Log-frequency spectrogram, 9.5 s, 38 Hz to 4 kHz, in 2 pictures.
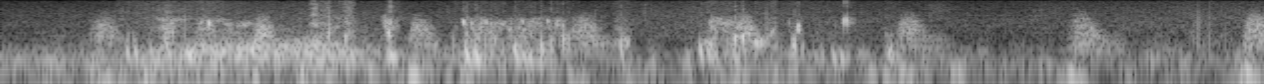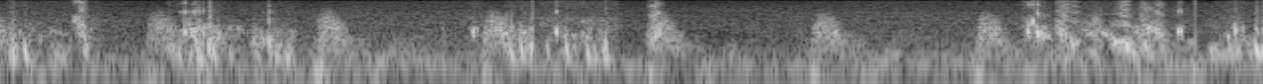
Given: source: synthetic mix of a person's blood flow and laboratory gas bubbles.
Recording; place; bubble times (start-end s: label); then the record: Doppler ultrasound of blood flow; subclavian vein
0.44-0.96 s: bubbles
1.06-1.34 s: bubbles
1.42-1.52 s: bubbles
1.68-2.17 s: bubbles
2.29-2.39 s: bubbles
2.58-2.91 s: bubbles
2.93-3.21 s: bubbles
3.31-3.40 s: bubbles
4.75-5.11 s: bubbles
5.35-5.85 s: bubbles
6.48-6.56 s: bubbles
6.59-7.05 s: bubbles
7.15-7.25 s: bubbles
8.55-9.21 s: bubbles
9.24-9.48 s: bubbles
From the record:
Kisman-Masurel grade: 233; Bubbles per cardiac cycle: several, 3 to 8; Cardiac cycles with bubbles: 50 to 99%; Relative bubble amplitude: loud (0.450 to 0.775); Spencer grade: 3 (all of the cardiac periods contain showers or single bubble signals, but not dominating or overriding the cardiac motion signals); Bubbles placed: anywhere in the cardiac cycle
